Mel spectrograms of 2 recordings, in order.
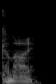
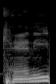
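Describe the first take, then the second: First: The name ends with an 'eye' sound. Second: The name ends with an 'ee' sound. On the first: This is the speaker's own pronunciation. "but I pronounced it Canai" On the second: This is the original Italian pronunciation. "the Italian was Cani"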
